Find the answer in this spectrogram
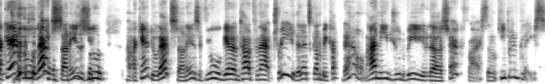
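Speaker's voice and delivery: put-on old-timey, old-west cowboy voice. A grandpa refuses to untie the kids from the tree, old timey cowboy voice. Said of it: "sound like an old timey cowboy".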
